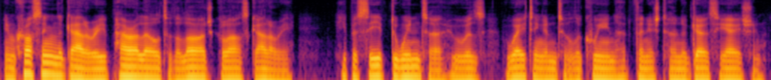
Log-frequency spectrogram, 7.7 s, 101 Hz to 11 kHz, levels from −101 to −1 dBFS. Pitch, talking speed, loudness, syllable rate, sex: 105 Hz, 185 wpm, -19 LUFS, 6.0 syllables/s, male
